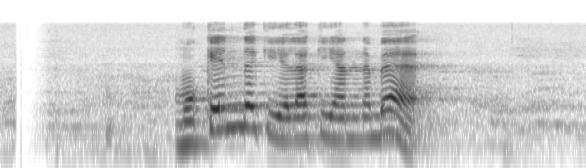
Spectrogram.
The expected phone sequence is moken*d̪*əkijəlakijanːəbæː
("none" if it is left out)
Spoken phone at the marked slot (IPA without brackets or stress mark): d̪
